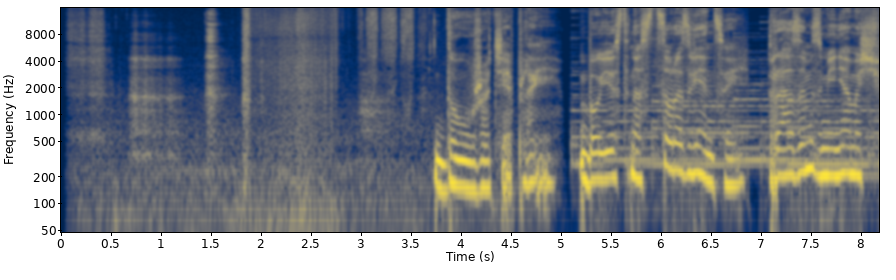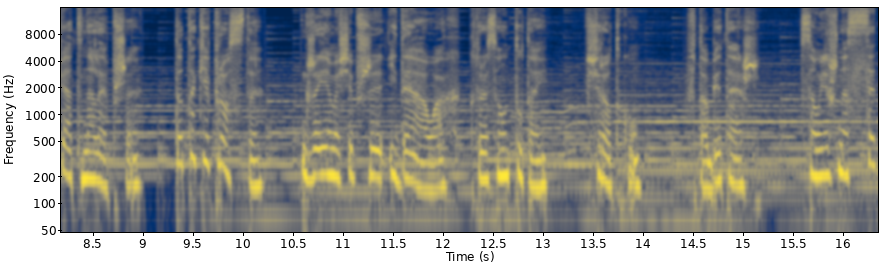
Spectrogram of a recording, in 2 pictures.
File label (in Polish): F REKLAMA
